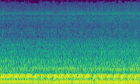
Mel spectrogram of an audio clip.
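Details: Carbureted car with mechanical fuel pump and key-switched HHO system, summer, started without choke while HHO was on: a short steady, even low idle with no blips, misfires or hunting; runs cleanly.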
